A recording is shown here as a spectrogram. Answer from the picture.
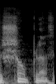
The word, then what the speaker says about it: Champlin: Aujourd'hui, vous gagnez un, week-end à l'hôtel Le Chaplin, le Champlain, ça s'écrit C-H-A-M-P-L-I-N.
